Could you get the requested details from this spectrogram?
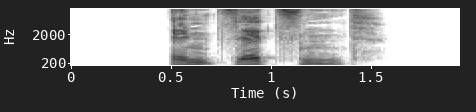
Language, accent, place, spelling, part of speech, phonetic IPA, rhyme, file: German, Germany, Berlin, entsetzend, verb, [ɛntˈzɛt͡sn̩t], -ɛt͡sn̩t, De-entsetzend.ogg
- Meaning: present participle of entsetzen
